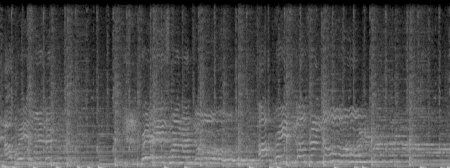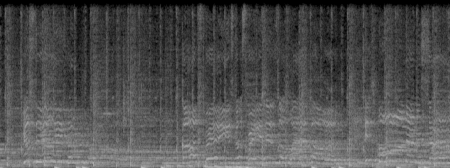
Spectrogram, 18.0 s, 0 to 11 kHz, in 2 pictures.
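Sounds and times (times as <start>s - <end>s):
kick drum beat: 0.0s - 2.3s, 8.4s - 9.2s, 10.1s - 10.9s, 15.2s - 16.0s
gospel singing with band: 0.0s - 18.0s.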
